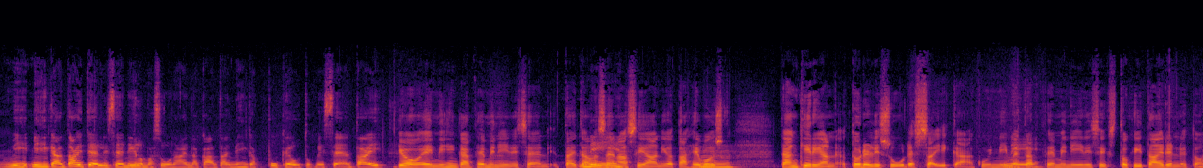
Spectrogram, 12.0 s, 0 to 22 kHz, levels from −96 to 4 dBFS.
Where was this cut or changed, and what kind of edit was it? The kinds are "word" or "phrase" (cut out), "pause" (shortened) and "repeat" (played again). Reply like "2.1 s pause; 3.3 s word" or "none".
3.9 s pause

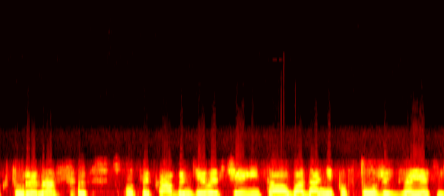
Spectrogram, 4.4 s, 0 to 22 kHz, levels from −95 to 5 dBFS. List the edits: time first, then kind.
none

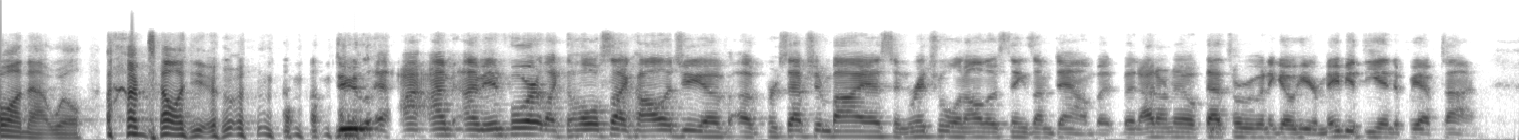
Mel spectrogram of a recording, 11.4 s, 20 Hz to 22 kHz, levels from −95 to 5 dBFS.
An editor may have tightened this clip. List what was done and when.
none

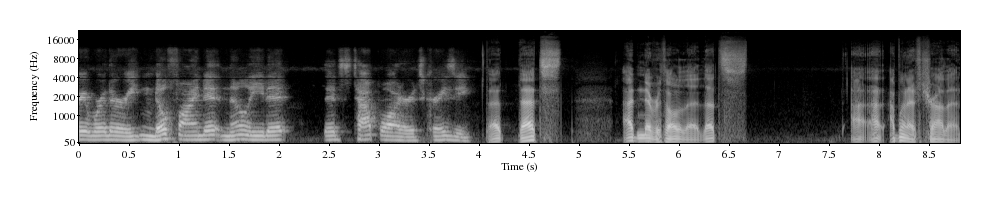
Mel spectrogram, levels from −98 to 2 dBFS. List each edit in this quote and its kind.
4.0 s pause

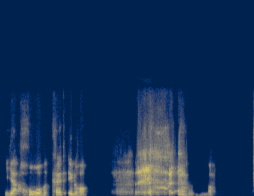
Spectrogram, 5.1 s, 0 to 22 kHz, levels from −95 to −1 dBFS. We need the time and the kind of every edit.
1.1 s word

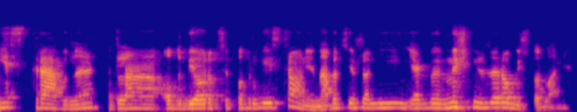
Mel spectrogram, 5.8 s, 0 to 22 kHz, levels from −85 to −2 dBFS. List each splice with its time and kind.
1.0 s pause

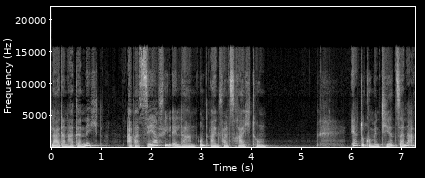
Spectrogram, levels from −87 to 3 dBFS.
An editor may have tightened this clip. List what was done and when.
none

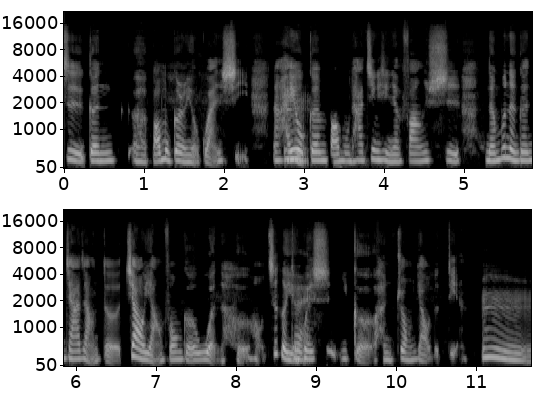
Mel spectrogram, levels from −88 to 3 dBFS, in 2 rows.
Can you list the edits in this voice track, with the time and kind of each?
none

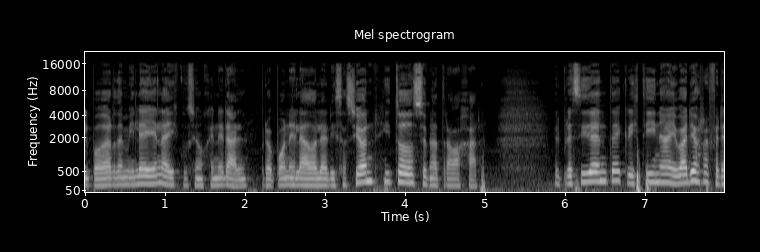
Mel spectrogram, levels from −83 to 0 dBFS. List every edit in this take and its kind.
4.3 s word

